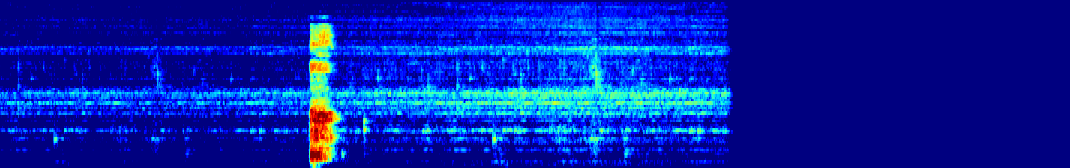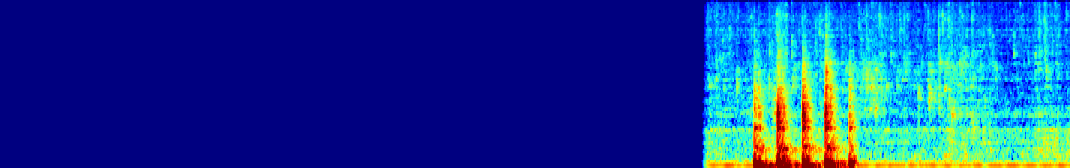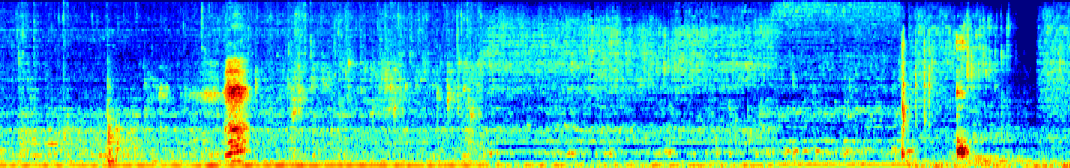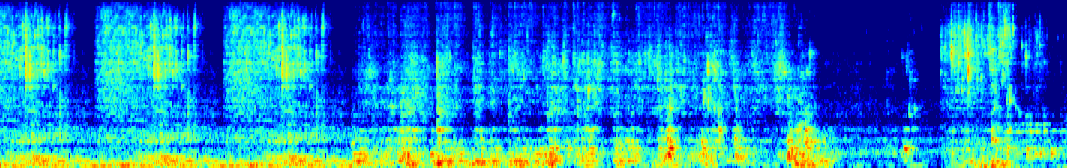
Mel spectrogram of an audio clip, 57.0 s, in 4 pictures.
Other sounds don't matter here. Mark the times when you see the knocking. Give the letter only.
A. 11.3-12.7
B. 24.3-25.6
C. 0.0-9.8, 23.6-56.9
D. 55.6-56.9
B.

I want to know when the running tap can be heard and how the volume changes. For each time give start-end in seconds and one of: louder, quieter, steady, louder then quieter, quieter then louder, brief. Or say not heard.
0.0-9.8 louder
23.6-56.9 steady.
